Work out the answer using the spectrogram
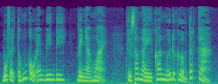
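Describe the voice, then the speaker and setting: A woman's voice: mid-range voice, animated, a little fast, mellow, slightly rough. Woman voicing a curt, cold young father. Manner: curt and scolding. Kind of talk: storybook reading.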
